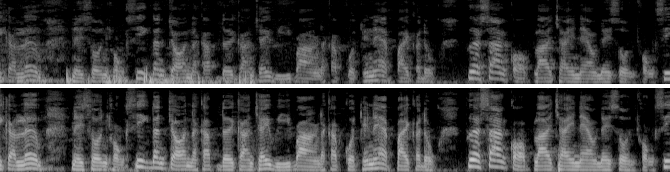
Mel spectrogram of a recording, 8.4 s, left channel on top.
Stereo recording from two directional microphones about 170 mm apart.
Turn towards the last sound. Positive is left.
turn(degrees=-25)  # may be behind; listen again after turning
